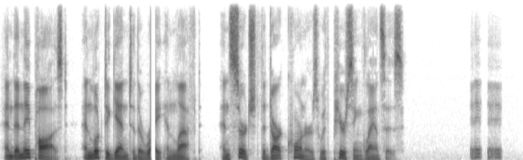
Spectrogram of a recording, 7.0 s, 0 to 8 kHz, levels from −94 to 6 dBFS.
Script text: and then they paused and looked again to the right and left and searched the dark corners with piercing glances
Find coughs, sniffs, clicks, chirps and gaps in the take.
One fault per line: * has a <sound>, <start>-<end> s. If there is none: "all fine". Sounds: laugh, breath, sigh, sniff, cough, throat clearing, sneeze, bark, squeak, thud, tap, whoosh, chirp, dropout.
* has a dropout, 2.0-2.1 s
* has a laugh, 6.3-6.7 s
